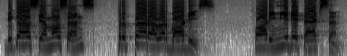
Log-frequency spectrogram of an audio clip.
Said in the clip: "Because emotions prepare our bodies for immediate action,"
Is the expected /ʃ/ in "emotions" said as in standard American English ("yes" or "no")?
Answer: no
